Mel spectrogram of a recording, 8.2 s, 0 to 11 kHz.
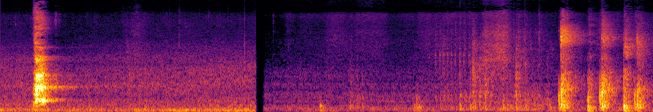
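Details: Cane Corso named Shogun, a three-year-old blue brindle male of 130 lbs, out for a walk, filmed on an S21 Ultra: one sharp, deep bark near the start, then quiet broken by faint taps and a few clicking knocks.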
